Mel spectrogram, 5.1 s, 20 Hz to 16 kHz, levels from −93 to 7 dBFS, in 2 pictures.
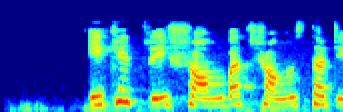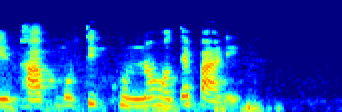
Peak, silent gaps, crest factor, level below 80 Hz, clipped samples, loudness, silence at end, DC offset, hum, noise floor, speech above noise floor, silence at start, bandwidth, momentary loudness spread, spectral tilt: -2 dBFS; none; 16 dB; -54 dBFS; under 0.1%; -18 LUFS; 0.65 s; under 0.1%; none; -57 dBFS; 39 dB; 0.7 s; 7.6 kHz; 12 LU; -4 dB/octave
